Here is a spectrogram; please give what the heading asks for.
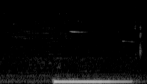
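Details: JMS amplified speaker: a low, steady hum for under a second with no program sound; amp hums but passes no audio; owner suspects a capacitor, while a 56-ohm resistor looks burnt, cause unconfirmed.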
